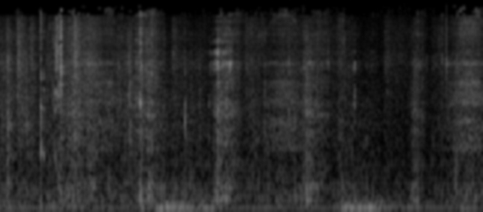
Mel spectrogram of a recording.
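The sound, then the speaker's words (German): Cracking and crunching of a tree breaking in a video game, a quiet series of dry crackles and snaps. “Der Baum lebt. Und jetzt bricht der Baum.”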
